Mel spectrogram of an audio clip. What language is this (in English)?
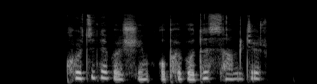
Georgian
